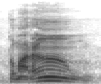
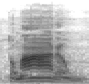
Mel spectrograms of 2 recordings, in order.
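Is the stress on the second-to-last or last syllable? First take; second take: last; second-to-last. First: The stress is on the last syllable. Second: The stress is on the second-to-last syllable. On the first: The action will happen in the future. "e o outro uma palavra oxítona, que é o do futuro" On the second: The action happened in the past. "um se torna a palavra paroxítona, né, que seria do passado"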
